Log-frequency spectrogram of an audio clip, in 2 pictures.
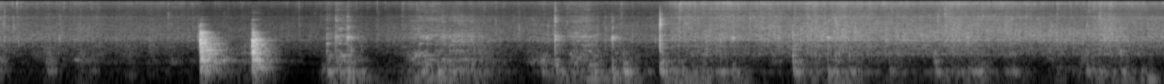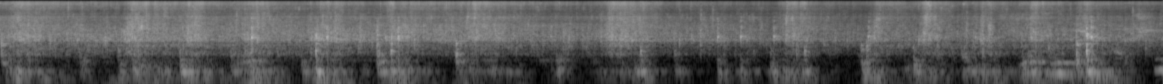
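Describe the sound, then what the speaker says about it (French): Minced garlic sizzles with frying potatoes in a pan, a steady close-up crackle broken by a few loud clanks at the start and repeated stirring scrapes. "je viens de mettre mon ail que j'ai émincé, que je remue bien pour que toutes les pommes de terre prennent le goût"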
